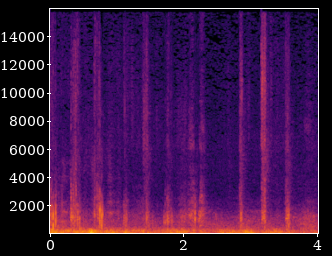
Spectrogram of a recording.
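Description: Quick footsteps of people running on bare dirt ground, a string of sharp steps about two to three a second.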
